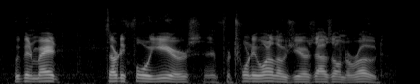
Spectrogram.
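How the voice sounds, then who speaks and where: Here a man speaks at a fairly quick pace with a Southern US accent. His tone is bright and sharp, with ordinary pitch variation. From Alabama. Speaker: car builder. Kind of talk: casual chat. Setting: car show floor.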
